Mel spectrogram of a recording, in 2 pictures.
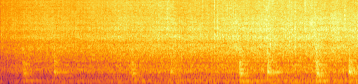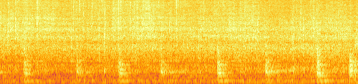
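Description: Egg is stirred into pork fried rice in a hot pan, giving a steady sizzle under repeated scraping strokes of a spatula, close by and with no talk.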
